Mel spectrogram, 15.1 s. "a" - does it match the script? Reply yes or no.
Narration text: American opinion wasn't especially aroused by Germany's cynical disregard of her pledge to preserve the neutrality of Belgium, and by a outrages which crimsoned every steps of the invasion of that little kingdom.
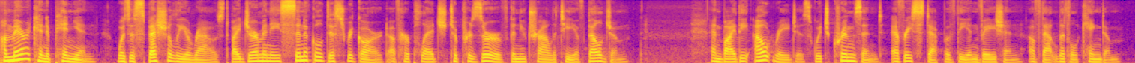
no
